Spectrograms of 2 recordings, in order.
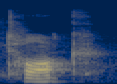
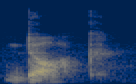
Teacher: The sound at the beginning of talk is the voiceless version of the sound that's at the beginning of dock.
